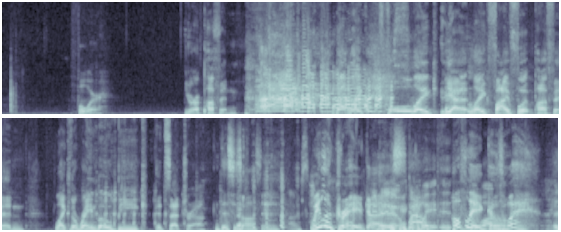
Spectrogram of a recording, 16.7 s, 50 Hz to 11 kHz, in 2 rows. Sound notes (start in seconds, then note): 0.1 dice rolling; 3.6 all laughing; 3.6 players laughing; 12.0 laughing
